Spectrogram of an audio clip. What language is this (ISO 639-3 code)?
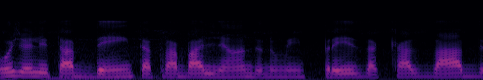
por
